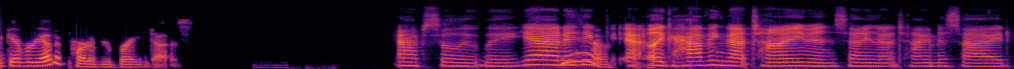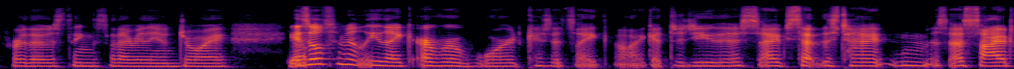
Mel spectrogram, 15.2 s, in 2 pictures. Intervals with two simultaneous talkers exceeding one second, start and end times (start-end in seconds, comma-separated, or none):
none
